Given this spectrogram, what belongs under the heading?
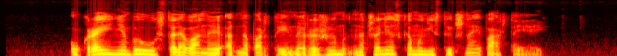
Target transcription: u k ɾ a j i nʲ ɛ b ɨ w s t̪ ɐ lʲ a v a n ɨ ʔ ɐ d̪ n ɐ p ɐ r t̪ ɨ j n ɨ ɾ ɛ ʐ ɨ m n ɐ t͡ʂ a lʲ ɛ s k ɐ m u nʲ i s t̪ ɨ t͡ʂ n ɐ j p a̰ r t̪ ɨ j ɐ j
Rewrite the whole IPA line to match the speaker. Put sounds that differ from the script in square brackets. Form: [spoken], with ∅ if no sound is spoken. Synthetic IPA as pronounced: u k ɾ a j i nʲ ɛ b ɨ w s t̪ ɐ lʲ a v a n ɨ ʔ ɐ d̪ n ɐ p [a] r t̪ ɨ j n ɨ ɾ ɛ ʐ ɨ m n ɐ t͡ʂ a lʲ ɛ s k ɐ m u nʲ i s t̪ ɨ t͡ʂ n ɐ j p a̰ r t̪ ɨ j ɐ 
